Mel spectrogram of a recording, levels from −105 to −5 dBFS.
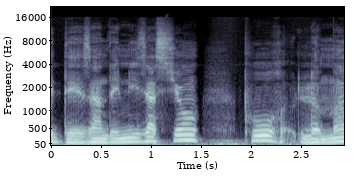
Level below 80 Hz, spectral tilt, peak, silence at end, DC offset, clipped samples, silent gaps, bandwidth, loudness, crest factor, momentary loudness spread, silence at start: -40 dBFS; -7 dB/octave; -8 dBFS; 0 s; under 0.1%; under 0.1%; none; 12.5 kHz; -22 LUFS; 12 dB; 6 LU; 0 s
